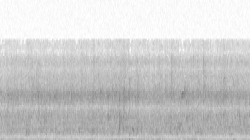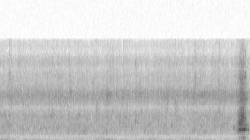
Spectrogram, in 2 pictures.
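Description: Faint, steady outdoor background noise: an even hiss with a low rumble beneath it and no distinct events.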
